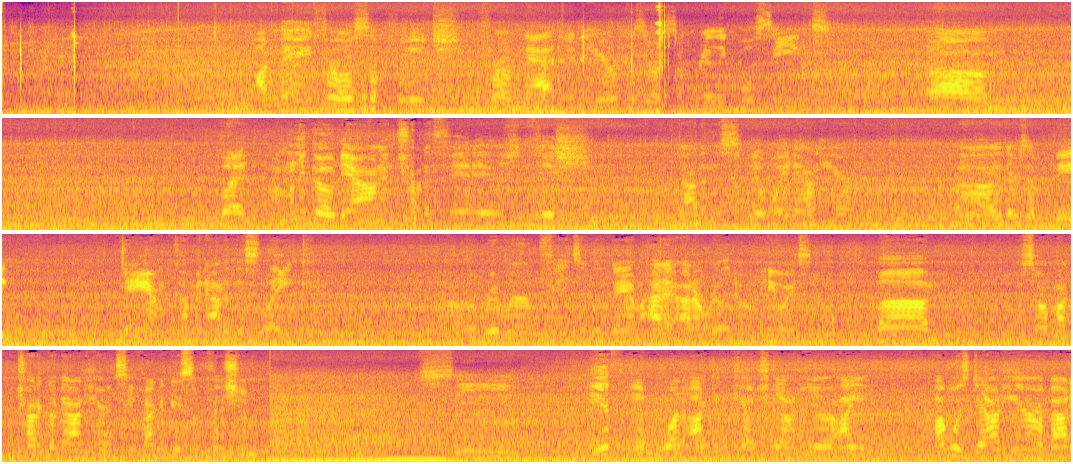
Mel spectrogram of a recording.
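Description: Vehicle engine and road noise heard inside the cab while driving: a loud, steady low drone, with a stronger low hum for about a second near the end.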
